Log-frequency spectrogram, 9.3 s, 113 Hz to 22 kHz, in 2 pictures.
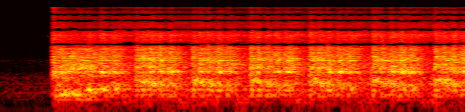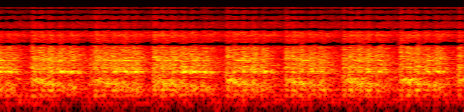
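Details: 2006 Ford F150: starter cranks steadily at about two compression pulses a second but engine never fires; crank-no-start, with a weird throttle body noise also noted.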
